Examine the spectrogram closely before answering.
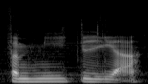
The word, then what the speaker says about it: famiglia: Famiglia. I'm gonna go with famiglia. Famiglia. I'm going familia. Think about Italian. This means close together. This means what are you saying? Awesome. Famiglia. Ah! Period. There's no G.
